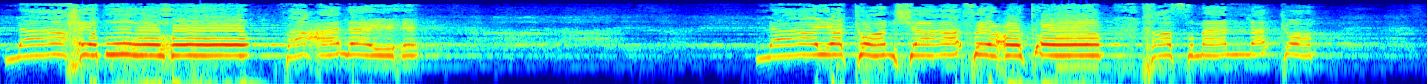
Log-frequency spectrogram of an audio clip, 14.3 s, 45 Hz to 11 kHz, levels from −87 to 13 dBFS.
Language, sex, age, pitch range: Arabic, male, 30-49, 290-310 Hz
